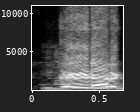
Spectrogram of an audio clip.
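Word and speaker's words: girder: major जो difference गडर बोलिए गटर ग्रेडर ग्रेडर बोलिए गडर मत बोलिए हेलो हा सर एक्ली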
